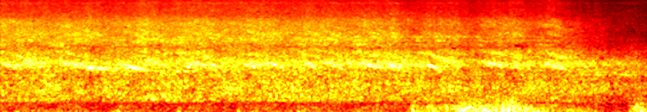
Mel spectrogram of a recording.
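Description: Passenger coaches of a locomotive-hauled express train passing close by at speed. The wheels on the rail make a steady loud rush with a faint wavering squeal, which cuts off about six seconds in as the last coach clears.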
